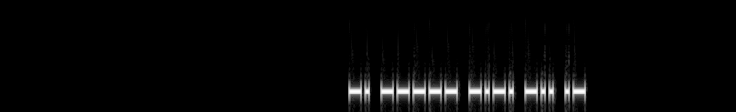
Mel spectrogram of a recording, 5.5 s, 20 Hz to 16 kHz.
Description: Morse code, heard as a keyed tone, about 40 wpm, 700 Hz. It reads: N0CDA
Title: USA Call Signs - 5 Characters - Repeated 3x - 40wpm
